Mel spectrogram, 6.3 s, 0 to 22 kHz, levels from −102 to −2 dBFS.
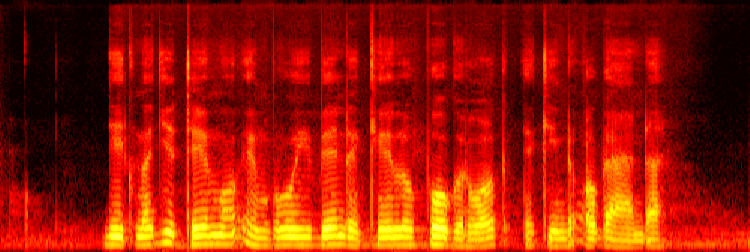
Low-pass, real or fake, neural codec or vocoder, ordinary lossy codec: none; fake; codec, 44.1 kHz, 2.6 kbps, SNAC; none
